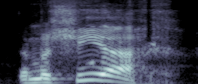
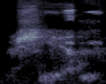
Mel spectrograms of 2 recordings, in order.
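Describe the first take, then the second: First: It is spoken aloud, not whispered. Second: It is whispered softly.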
